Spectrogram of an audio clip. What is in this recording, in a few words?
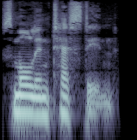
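"small intestine", English, British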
